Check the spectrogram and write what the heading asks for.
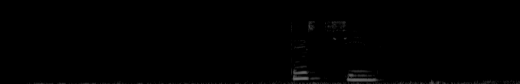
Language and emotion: Russian, neutral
